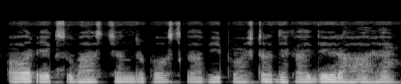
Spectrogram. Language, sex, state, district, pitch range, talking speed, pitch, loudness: Hindi, male, Jharkhand, Palamu, 105-110 Hz, 180 wpm, 105 Hz, -20 LUFS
